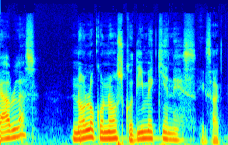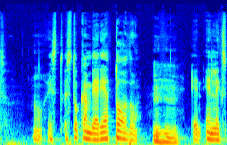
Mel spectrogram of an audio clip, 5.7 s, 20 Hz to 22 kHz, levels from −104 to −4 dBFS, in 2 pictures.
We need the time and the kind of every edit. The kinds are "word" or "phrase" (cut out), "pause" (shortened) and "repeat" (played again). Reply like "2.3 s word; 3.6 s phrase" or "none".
none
